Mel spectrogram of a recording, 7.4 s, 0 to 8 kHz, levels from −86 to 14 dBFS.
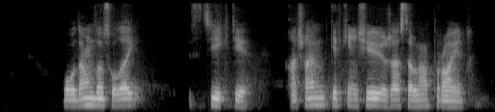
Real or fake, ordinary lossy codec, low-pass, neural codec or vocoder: fake; MP3, 48 kbps; 7.2 kHz; codec, 16 kHz, 1 kbps, X-Codec, HuBERT features, trained on LibriSpeech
